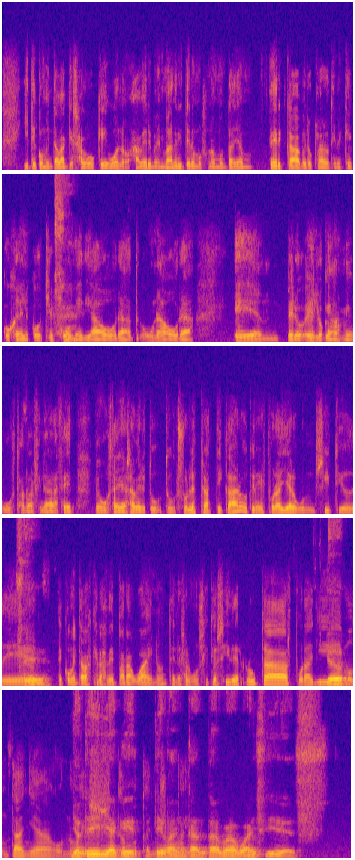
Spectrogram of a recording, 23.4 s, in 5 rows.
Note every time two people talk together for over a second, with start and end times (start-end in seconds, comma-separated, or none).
19.6-21.2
